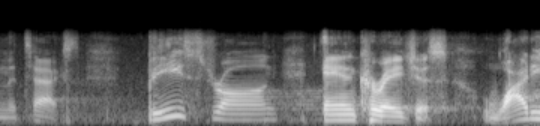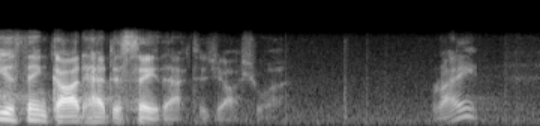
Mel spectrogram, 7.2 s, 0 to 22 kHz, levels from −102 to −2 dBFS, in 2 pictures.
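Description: Speech, with automatic gain falling between 2.02 and 2.51 s: the gain control judges the input too loud or its background noise too strong and pulls it down about 4 dB, so the waveform envelope and its background noise shrink together.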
